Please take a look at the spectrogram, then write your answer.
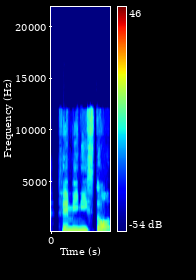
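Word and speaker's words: フェミニスト: En fait, le mot féministe en japonais on utilise le mot anglais féministe prononcé japonisé de prononciation japonisé féministo mais c'est le mot emprunté donc on écrit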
